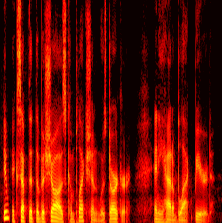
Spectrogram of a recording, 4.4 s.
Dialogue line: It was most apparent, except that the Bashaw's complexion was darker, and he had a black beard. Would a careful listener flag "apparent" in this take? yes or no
yes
